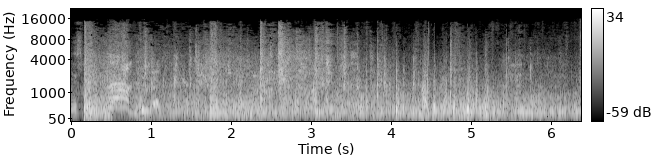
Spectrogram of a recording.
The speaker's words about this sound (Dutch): meteoriet van ongeveer 10 eh, meter volgens mij, die boven Chelyabinsk, die naam kennen we misschien nog wel, vijf jaar geleden door de geluidsbarrière ging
